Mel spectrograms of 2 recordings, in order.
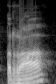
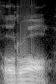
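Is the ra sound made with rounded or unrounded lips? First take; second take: unrounded; rounded. First: The ra is said with unrounded lips. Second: The ra is said with rounded lips. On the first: The speaker calls it wrong. "So it is not Ra" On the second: The speaker calls it right. "with a slightly round shaped mouth"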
